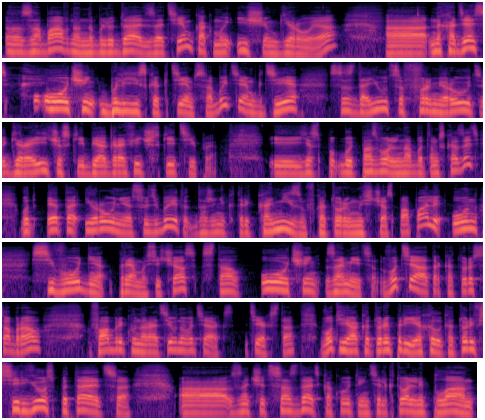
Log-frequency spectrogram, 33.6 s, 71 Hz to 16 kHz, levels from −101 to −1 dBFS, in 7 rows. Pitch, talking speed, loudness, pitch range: 145 Hz, 120 wpm, -36 LUFS, 125-160 Hz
